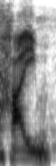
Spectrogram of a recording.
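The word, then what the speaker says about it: hymn: शब्द ऐसे होते हैं जैसे जैसे क्या है हाइम क्या है फ्रेंड्स हाइम एवाई एम ए ठीक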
